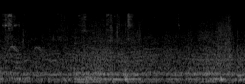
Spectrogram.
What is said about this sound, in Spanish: Espanta a las abejas que vuelan junto a su cara.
